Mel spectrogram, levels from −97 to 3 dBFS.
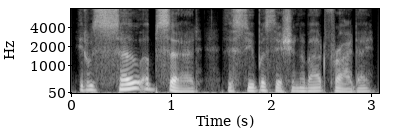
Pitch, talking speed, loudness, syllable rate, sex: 115 Hz, 155 wpm, -18 LUFS, 5.2 syllables/s, male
